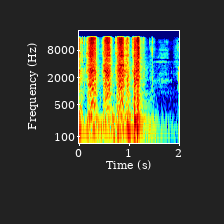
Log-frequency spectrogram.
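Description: Cordless drill/driver driving a stainless self-tapping screw into a fibreglass boat console, in about five short bursts over the first second or so, then quiet.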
